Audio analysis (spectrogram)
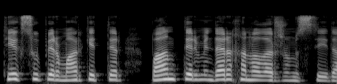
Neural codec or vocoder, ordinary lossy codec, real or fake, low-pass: none; none; real; 9.9 kHz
